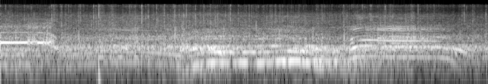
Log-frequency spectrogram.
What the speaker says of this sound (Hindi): आप बताइए ताली है कि नहीं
